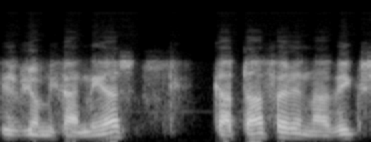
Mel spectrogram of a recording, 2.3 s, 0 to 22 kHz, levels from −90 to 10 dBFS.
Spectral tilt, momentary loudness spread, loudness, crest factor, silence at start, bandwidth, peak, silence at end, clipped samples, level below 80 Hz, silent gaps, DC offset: -5 dB/octave; 7 LU; -15 LUFS; 12 dB; 0 s; 7.8 kHz; -4 dBFS; 0 s; under 0.1%; -56 dBFS; none; under 0.1%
